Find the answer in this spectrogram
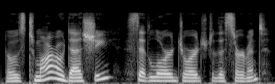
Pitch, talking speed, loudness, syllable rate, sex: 185 Hz, 240 wpm, -14 LUFS, 5.3 syllables/s, female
